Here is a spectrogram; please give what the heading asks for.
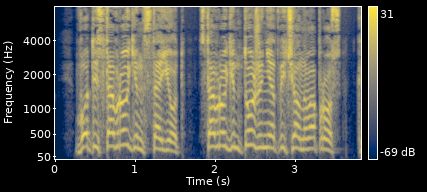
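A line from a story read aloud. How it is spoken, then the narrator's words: Female student shouting. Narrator (Russian): крикнула студентка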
